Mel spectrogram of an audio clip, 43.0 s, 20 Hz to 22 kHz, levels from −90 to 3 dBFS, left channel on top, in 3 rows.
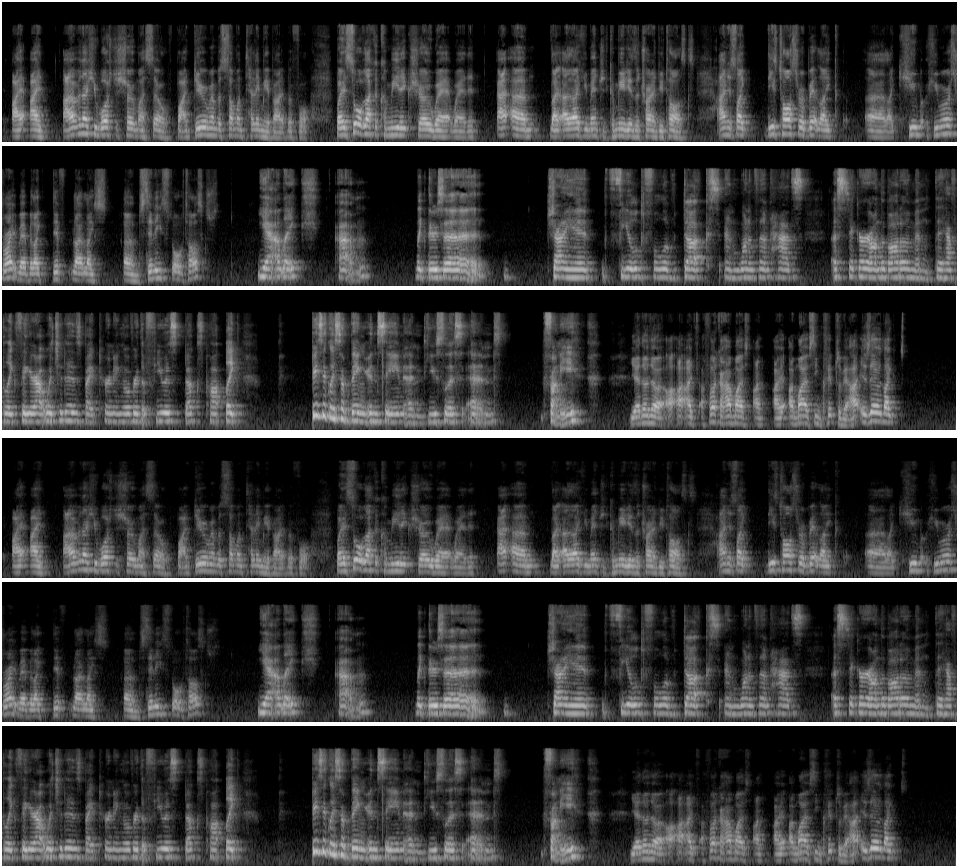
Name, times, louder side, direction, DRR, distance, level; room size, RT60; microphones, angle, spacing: voice 1, 0.0-7.1 7.4-12.5 12.9-15.9 16.1-17.5 38.1-42.2, left 4 dB, 80° left, 0.6 m, -32 dB
voice 2, 18.2-19.0 19.3-19.9 20.5-21.6 21.9-22.0 22.5-26.3 26.8-32.4 33.3-36.1 36.8-37.6, left 2 dB, 15° left, 0.4 m, -30 dB
5.5 x 3.1 x 5.6 m
head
